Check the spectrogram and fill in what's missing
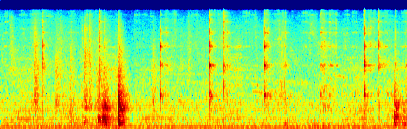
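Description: Cake batter with chocolate sprinkles being mixed in a bowl, giving irregular clinks and scrapes of a utensil against the dish, close and distinct, with a louder clatter early on.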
